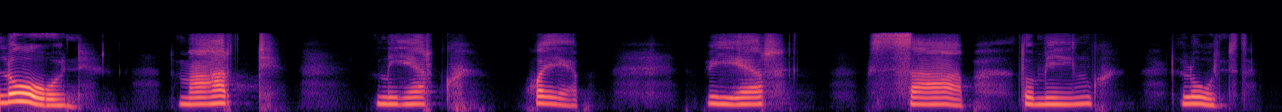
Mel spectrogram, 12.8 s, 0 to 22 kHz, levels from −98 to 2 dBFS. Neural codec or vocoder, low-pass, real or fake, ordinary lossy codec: codec, 16 kHz, 0.8 kbps, ZipCodec; 7.2 kHz; fake; none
